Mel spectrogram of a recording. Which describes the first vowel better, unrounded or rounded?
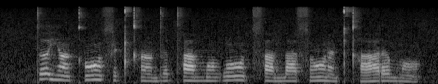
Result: unrounded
